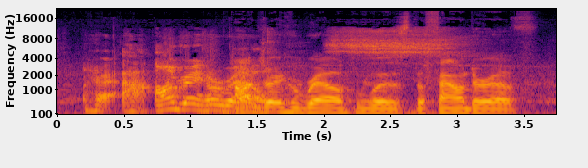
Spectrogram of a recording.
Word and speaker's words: Harrell: This was like Andre Harrell. Andre Harrell.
